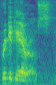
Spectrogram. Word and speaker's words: Brigadeiros: And it was going to be, I believe it's pronounced Brigadeiros, which are a small Brazilian confection.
